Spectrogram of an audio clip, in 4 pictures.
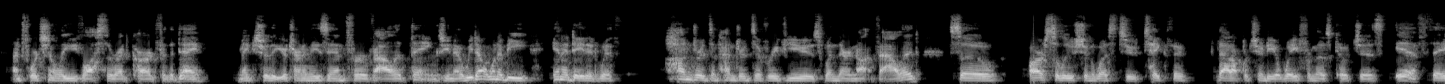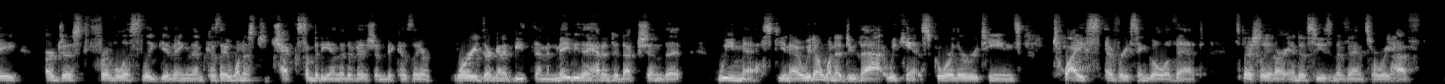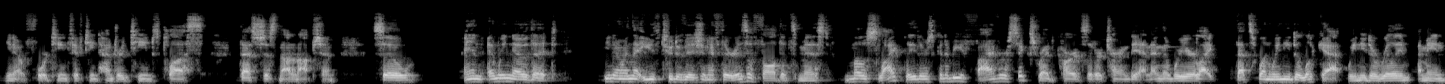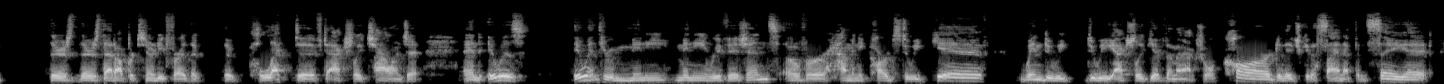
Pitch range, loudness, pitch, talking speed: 90-110 Hz, -18 LUFS, 95 Hz, 235 wpm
